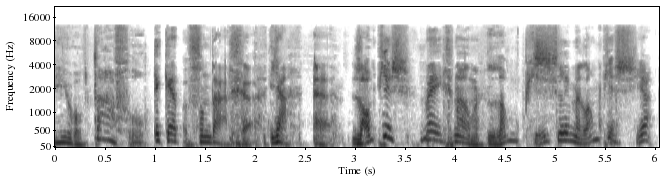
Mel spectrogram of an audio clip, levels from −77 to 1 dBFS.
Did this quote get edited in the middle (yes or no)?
yes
